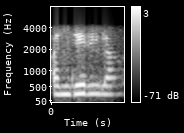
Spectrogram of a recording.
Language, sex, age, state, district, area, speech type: Marathi, female, 18-30, Maharashtra, Solapur, urban, conversation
